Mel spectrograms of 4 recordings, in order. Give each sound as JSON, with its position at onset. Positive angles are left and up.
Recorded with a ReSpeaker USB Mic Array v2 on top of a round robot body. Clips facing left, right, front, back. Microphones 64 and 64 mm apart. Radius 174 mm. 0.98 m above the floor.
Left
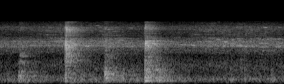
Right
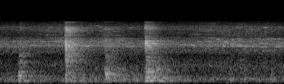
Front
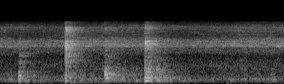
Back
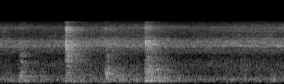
{"t": 0.2, "sound": "footsteps", "azimuth_deg": -15, "distance_m": 1.0}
